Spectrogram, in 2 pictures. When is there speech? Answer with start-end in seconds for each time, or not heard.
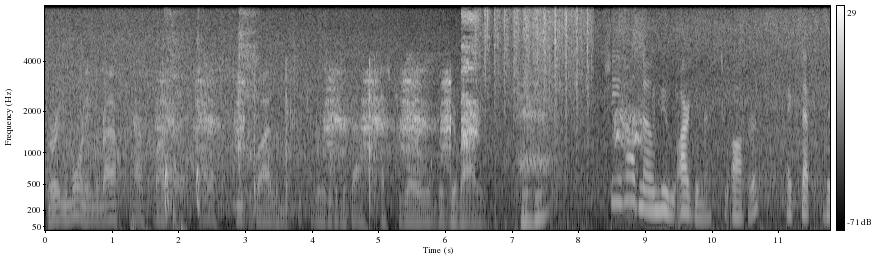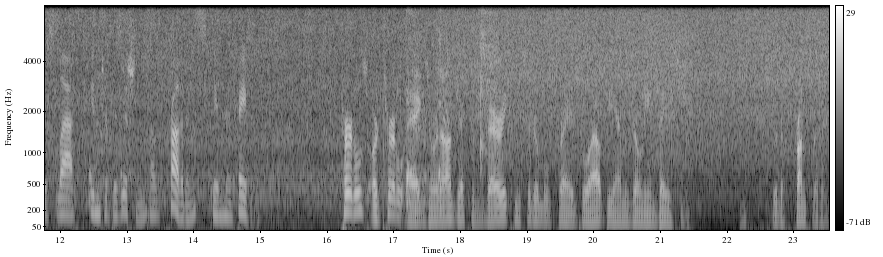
0.0-6.6, 8.4-15.0, 16.2-21.4, 22.2-23.5.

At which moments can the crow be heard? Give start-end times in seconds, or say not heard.
1.5-9.1.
